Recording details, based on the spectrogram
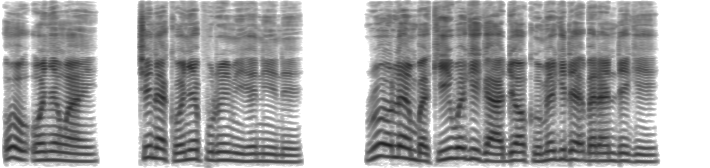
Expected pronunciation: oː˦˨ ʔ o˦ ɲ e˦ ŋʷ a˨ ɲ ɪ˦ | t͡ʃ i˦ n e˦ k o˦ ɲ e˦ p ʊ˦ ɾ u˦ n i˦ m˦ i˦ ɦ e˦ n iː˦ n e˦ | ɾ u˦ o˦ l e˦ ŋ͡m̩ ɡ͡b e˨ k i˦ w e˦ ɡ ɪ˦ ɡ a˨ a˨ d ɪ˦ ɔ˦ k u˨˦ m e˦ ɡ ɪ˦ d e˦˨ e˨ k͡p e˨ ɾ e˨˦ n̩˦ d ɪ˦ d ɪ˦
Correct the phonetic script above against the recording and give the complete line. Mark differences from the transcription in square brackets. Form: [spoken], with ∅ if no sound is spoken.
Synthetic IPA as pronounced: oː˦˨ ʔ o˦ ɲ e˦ ŋʷ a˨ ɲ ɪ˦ | t͡ʃ i˦ n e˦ k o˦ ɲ e˦ p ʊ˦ ɾ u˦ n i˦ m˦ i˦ ɦ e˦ n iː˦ n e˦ | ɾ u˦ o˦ l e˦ ŋ͡m̩ ɡ͡b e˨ k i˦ w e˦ ɡ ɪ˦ ɡ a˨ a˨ d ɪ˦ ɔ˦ k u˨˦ m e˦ ɡ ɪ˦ d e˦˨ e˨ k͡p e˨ ɾ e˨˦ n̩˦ d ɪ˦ [ɡ] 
